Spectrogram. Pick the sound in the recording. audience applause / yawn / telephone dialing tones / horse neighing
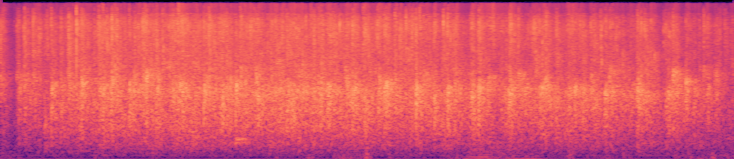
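audience applause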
